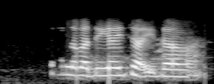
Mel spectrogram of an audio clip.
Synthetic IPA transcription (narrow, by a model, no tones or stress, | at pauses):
ɐlʋəd̪ijaːiːt͡ʃaːḭd̪aːʋa̰ː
